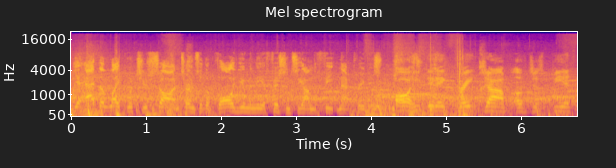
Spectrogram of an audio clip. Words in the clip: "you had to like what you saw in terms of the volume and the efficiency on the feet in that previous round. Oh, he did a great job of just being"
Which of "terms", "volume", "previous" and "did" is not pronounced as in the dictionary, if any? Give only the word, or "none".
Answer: none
